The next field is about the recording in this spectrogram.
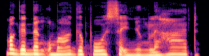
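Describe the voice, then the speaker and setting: A woman's voice: mid-range voice, brisk, darkish tone, no echo, studio quality, voice pushed up, natural voice. A woman audiobook narrator with a Filipino accent voicing a determined, hopeful woman leader, in an earnest, formal, declamatory manner. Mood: earnest, resolute. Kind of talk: audiobook character speech.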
